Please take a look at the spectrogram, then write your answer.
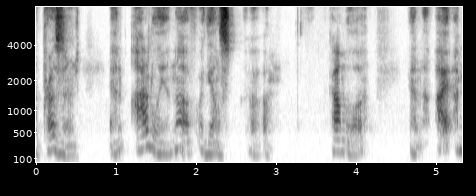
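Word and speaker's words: Kamala: name uh but actually neither of them are correct it should be pronounced uh kimala which means in Spanish uh how bad how bad how bad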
